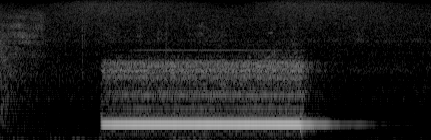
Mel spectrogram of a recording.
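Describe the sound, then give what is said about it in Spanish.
Telephone tone as a call rings out unanswered to AT&T voicemail: one steady, mid-pitched electronic tone that sounds for about a second, then cuts off into near silence. “Creo que no va a contestar este güey. Se escucha muy fuerte, ¿verdad? Buzón de voz AT&T.”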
